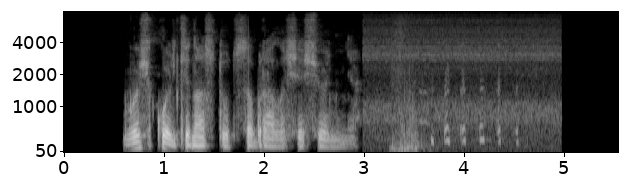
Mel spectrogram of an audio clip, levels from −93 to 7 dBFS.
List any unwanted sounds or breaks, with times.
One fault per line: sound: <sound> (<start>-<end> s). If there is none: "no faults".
sound: laugh (3.2-4.8 s)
